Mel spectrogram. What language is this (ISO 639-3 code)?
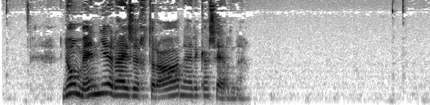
fry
